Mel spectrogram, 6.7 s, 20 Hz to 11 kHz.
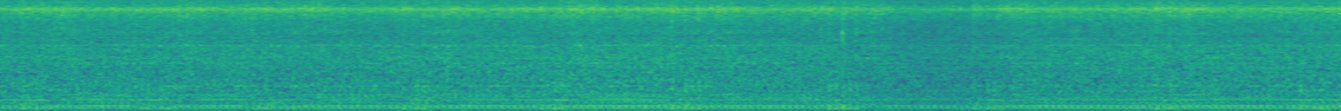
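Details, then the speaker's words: Craftsman Trac Plus 23" snowblower, 5HP Tecumseh, after a year's storage: at full run with choke fully off, slight surge, pitch dips and recovers; one click of choke stops it. Owner suspects debris in the carburetor bowl. "so while it runs really well if you have it on full run the choke completely off there's a slight surge to it you know what I mean a slight surge then you'll just click it one click to the middle and it won't surge anymore"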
